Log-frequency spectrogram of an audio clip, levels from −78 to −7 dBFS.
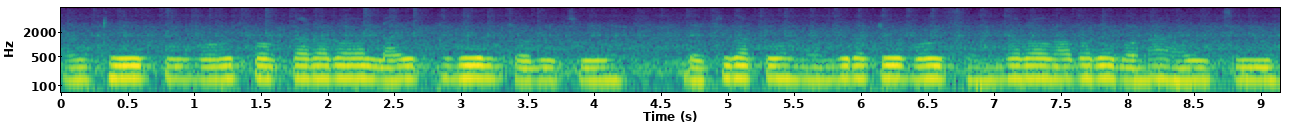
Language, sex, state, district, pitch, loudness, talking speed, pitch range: Odia, male, Odisha, Sambalpur, 150 Hz, -15 LUFS, 90 wpm, 140-150 Hz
